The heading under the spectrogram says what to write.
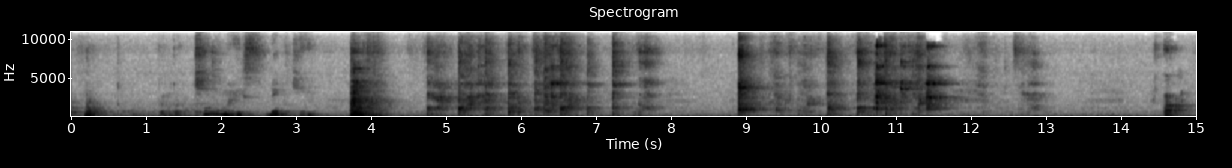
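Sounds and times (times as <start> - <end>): utensil stirring slime in a bowl: 4.7 - 7.9, 8.9 - 13.1
utensil knocking against bowl: 4.8 - 7.7, 8.9 - 9.3, 10.0 - 11.7.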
